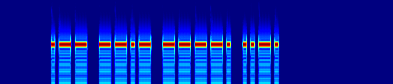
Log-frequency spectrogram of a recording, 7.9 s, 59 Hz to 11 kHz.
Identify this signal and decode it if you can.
Morse code, heard as a keyed tone, about 15 wpm, 700 Hz. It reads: WQ9F
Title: USA Call Signs - 4 Characters - Repeated 2x - 15wpm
